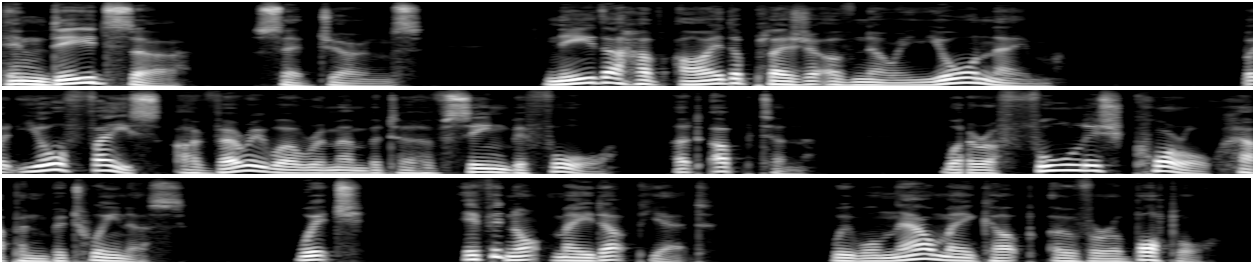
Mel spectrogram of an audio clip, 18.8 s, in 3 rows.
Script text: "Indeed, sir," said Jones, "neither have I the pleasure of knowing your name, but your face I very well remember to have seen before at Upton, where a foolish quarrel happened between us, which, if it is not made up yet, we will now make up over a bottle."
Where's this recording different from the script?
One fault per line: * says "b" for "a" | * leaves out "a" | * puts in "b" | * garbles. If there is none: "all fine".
* leaves out "is"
